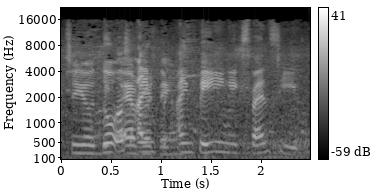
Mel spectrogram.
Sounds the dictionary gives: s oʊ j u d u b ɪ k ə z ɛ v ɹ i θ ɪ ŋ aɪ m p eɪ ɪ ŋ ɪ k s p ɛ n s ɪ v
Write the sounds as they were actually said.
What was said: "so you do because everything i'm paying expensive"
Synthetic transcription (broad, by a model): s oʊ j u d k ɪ ə ɑ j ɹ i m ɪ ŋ aɪ m p eɪ ɪ ŋ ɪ k s p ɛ n s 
